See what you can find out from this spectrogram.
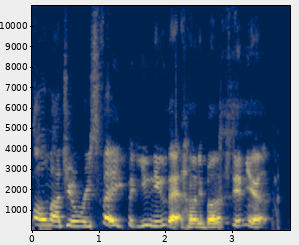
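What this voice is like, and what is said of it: Put-on Southern American accent. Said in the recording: “She's like Southern, isn't she? ... No, as in, like, Southern. I think you had the accent right first”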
